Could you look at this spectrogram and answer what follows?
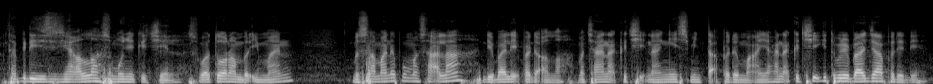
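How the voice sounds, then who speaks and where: A man's voice: mid-range voice, fast, darkish tone. A middle-aged man preaching a sermon, who repeats his points, asks rhetorical questions and drops frequent "ha" interjections.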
